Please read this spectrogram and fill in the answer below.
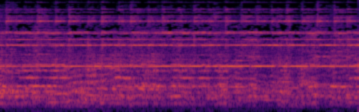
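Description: Temple bells ringing continuously in a steady sustained ring, with people's voices underneath.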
